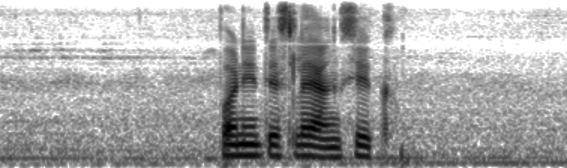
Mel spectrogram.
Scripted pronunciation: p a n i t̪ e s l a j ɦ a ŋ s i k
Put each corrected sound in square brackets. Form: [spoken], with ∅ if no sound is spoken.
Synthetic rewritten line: p [ʌ] n i t̪ e s l a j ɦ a ŋ s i k

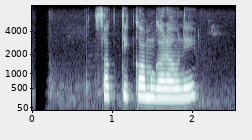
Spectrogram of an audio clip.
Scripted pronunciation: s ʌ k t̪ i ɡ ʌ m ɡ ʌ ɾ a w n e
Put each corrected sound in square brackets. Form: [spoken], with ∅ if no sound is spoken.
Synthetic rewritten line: s ʌ k t̪ i [k] ʌ m ɡ ʌ ɾ a w n e

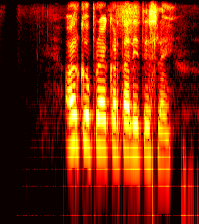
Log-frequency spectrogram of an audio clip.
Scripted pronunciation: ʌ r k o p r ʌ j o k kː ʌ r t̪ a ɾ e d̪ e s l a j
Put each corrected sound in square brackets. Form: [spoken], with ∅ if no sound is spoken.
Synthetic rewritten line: ʌ r k o p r ʌ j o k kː ʌ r t̪ a [l] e [t̪] e s l a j

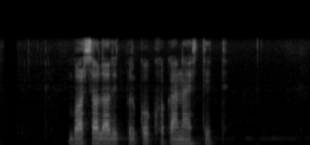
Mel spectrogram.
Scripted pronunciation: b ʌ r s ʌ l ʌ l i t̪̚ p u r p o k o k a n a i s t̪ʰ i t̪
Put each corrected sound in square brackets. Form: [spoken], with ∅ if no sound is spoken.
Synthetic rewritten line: b ʌ r s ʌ l ʌ l i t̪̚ p u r [k] o [kʰ] o k a n a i s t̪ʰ i t̪

